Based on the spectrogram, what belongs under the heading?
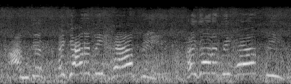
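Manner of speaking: mocking, high singsong chirp; mocking happy-talk. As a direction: parrot a positivity mantra with scorn. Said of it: "talk all this bullshit".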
